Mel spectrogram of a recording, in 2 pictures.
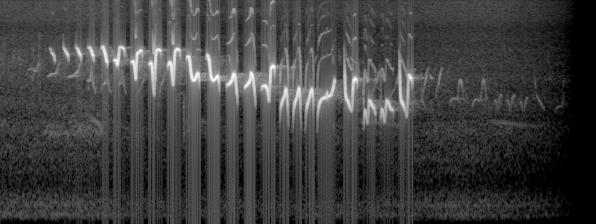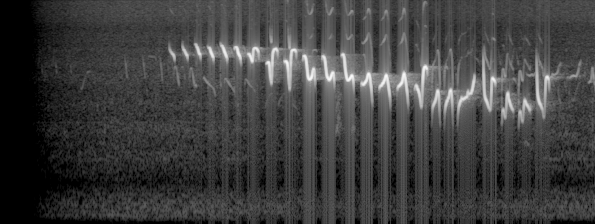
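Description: Willow Warbler singing two sweet phrases about four seconds long, each a quick run of clear notes sliding down the scale and ending in a soft flourish.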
